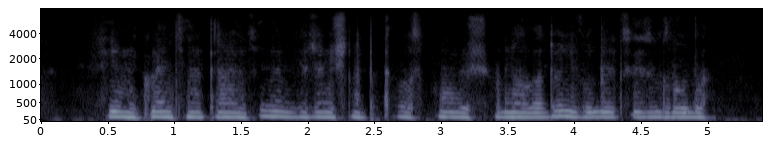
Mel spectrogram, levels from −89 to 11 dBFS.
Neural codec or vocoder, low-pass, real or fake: codec, 16 kHz, 2 kbps, FreqCodec, smaller model; 7.2 kHz; fake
